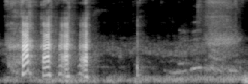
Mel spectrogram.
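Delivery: loud, high burst of laughter. Real, not acted. Laughs about her crazy toddler.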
